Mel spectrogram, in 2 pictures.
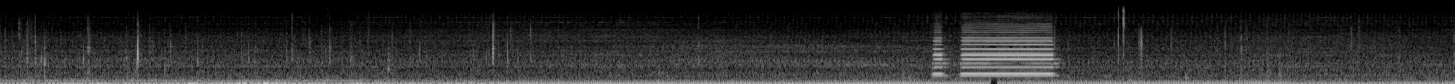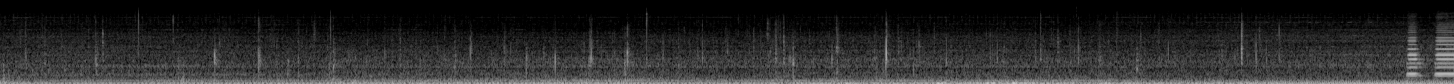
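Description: Steady engine and road noise inside a moving car, with a car horn sounded twice: a short toot followed by a blast of about a second, roughly nine seconds in, and the same toot-then-blast again at the very end.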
